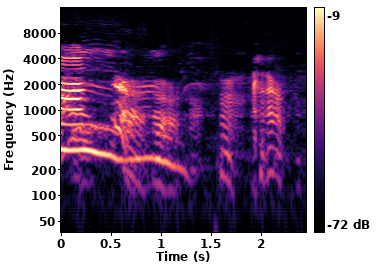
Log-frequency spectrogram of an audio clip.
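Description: A long vocal call, either a voice or a howl, that slides slowly down in pitch and fades away over about a second and a half, followed by a few short, faint sounds.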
